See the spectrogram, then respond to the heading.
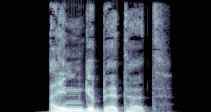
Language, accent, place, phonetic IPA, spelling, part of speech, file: German, Germany, Berlin, [ˈaɪ̯nɡəˌbɛtət], eingebettet, verb, De-eingebettet.ogg
- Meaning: past participle of einbetten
